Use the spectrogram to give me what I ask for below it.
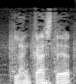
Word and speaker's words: Lancaster: Por favor, pronúncialo bien. – Lancaster. – Lancaster, pues ya está.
